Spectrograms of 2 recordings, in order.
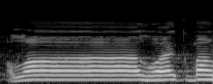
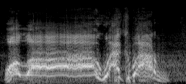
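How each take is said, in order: First: It is said slowly and softly. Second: It is said loudly and forcefully. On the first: The call has no power to drive anything away. The speaker calls it wrong. "Ini sekarang orang azan slow" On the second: The call is strong enough to shake the mosque. The speaker calls it right. "masjid bergetar karena azan"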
